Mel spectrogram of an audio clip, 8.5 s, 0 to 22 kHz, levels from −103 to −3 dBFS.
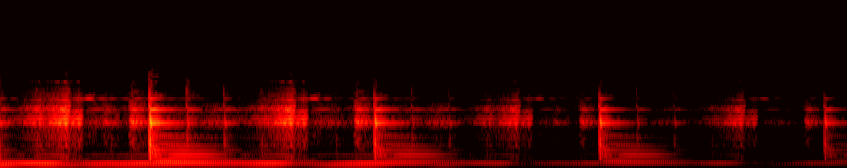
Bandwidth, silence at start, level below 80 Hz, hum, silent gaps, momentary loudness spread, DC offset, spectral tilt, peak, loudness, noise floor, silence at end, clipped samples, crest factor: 3.6 kHz; 0 s; under -90 dBFS; none; none; 18 LU; under 0.1%; -1 dB/octave; -30 dBFS; -57 LUFS; -88 dBFS; 0 s; under 0.1%; 32 dB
